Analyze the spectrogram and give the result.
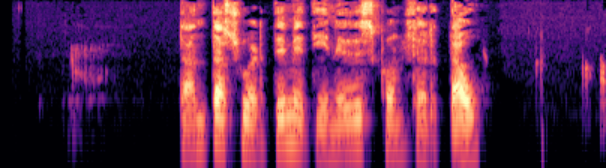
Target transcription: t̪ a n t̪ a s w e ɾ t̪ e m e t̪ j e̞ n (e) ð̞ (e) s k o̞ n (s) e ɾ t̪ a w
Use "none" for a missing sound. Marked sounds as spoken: e, e, θ

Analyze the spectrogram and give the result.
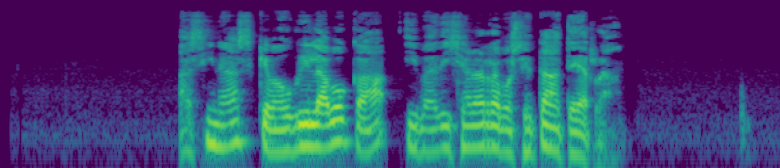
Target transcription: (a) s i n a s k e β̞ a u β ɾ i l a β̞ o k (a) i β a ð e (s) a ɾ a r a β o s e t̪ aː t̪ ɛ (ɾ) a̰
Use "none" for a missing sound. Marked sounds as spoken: a, a, ʃ, r

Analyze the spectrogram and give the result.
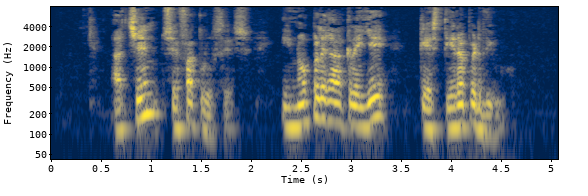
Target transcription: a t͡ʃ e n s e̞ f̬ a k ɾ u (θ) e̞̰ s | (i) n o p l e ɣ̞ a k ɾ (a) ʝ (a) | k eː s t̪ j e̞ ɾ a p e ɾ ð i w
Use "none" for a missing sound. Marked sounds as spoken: θ, i, e, e

